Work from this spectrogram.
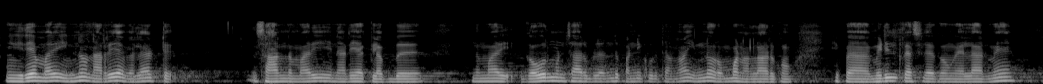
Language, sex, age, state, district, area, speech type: Tamil, male, 18-30, Tamil Nadu, Tiruppur, rural, spontaneous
